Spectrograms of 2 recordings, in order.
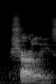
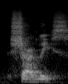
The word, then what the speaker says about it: Charlize: you say your name what did you say charlie's the wrong charlize is it true i thought it was a shar char charlize like charmander yeah no because that's charmander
